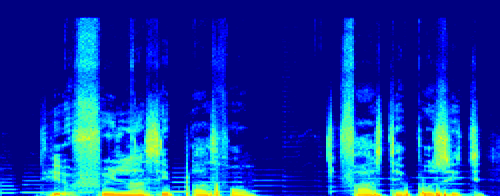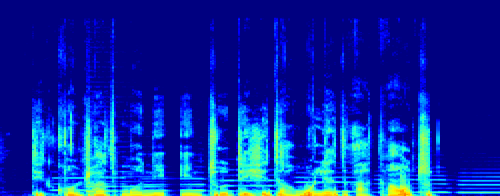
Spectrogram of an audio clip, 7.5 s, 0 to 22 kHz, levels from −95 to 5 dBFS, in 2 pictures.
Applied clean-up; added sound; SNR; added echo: neural mask model RNNoise.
